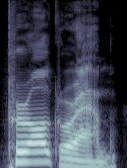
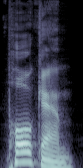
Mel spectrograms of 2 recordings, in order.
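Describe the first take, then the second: First: The R sound is strongly exaggerated. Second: The word is said without an R sound. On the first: The speaker calls it right. "I will exaggerate the R sound" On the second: The speaker calls it wrong. "That's incorrect because the R sound is missing"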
